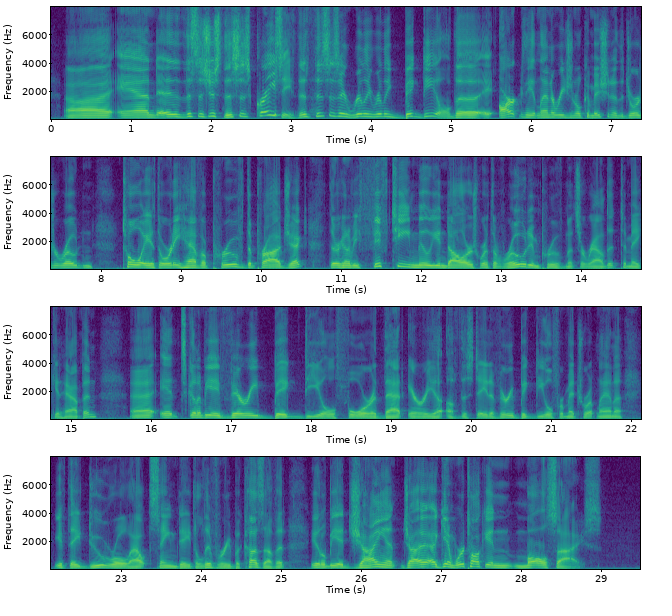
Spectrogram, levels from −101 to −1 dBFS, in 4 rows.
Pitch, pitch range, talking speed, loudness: 130 Hz, 105-150 Hz, 195 wpm, -23 LUFS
